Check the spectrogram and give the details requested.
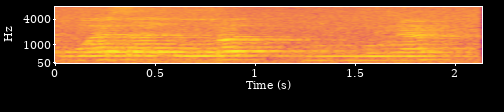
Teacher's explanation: Dengan matobi, bacaan ini akan dibaca wa saturat duna, seperti itu. Huruf dal wawu akan dibaca sebanyak 2 harokat. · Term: mat tabi'i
